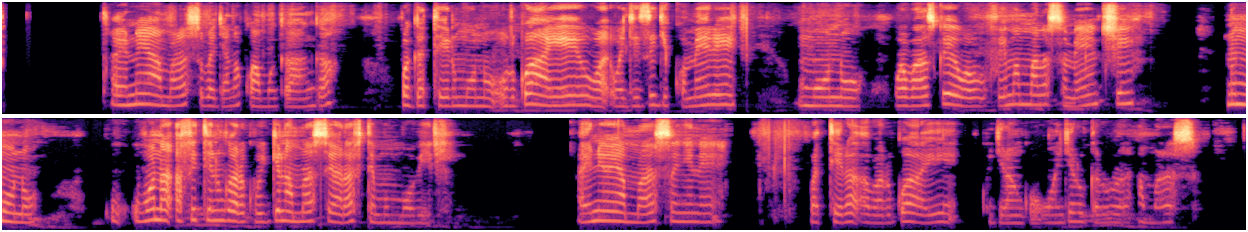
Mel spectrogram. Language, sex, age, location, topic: Kinyarwanda, female, 18-24, Kigali, health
